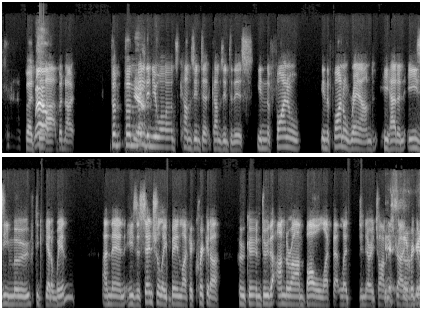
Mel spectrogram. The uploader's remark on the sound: We Zoom'd like champions (spoiler alert: Zoom sucks).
